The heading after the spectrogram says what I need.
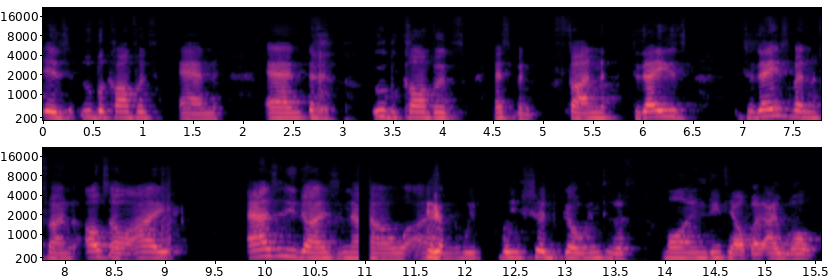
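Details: Dysarthria from cerebral palsy affecting limbs and brain in a female speaker; she reports speech more tongue-tied than usual after a bad spasm day.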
